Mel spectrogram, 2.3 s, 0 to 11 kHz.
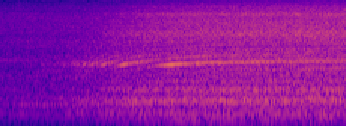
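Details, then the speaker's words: Inverter charging vehicles from EEL DIY V5 LF280K battery at lowest 1.1 kW setting: rushing airflow swelling over the first second with a faint climbing tone, then steady. Normal cooling fan spin-up. "fans coming on yeah 1.1 Kow so this is the lowest setting I can do"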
